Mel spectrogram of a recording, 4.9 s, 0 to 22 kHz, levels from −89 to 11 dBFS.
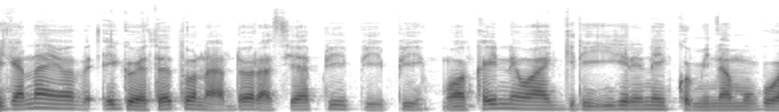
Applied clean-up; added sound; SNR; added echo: none; none; none; none.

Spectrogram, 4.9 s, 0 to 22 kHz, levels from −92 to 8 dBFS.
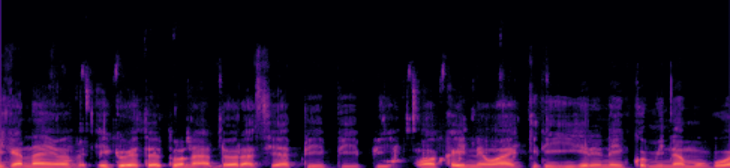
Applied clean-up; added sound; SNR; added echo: neural mask model Resemble Enhance denoiser.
